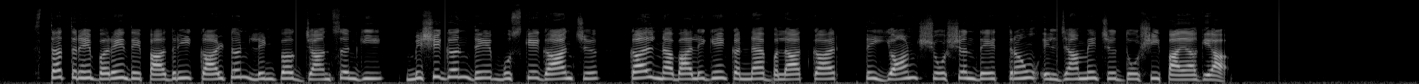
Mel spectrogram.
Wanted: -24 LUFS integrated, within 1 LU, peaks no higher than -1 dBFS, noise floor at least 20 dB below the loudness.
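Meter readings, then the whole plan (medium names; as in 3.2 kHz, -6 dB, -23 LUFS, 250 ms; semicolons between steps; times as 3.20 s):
clicks found 4; loudness -27.0 LUFS; peak level -9.5 dBFS; loudness target -24.0 LUFS
-> de-click; trim +3 dB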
